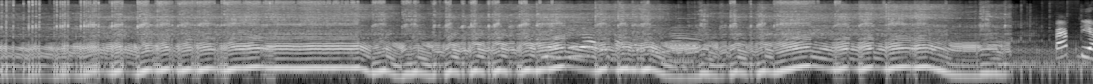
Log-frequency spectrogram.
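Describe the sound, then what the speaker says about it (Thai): A chainsaw buzzes loudly and continuously as it cuts down a tree, its pitch rising and dipping as it bites into the wood, with a short rattle near the end. "เขามีเลื่อย"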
